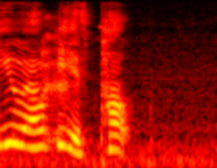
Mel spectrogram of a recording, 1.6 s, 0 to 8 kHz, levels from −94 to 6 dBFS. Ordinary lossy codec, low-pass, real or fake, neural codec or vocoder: none; none; real; none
